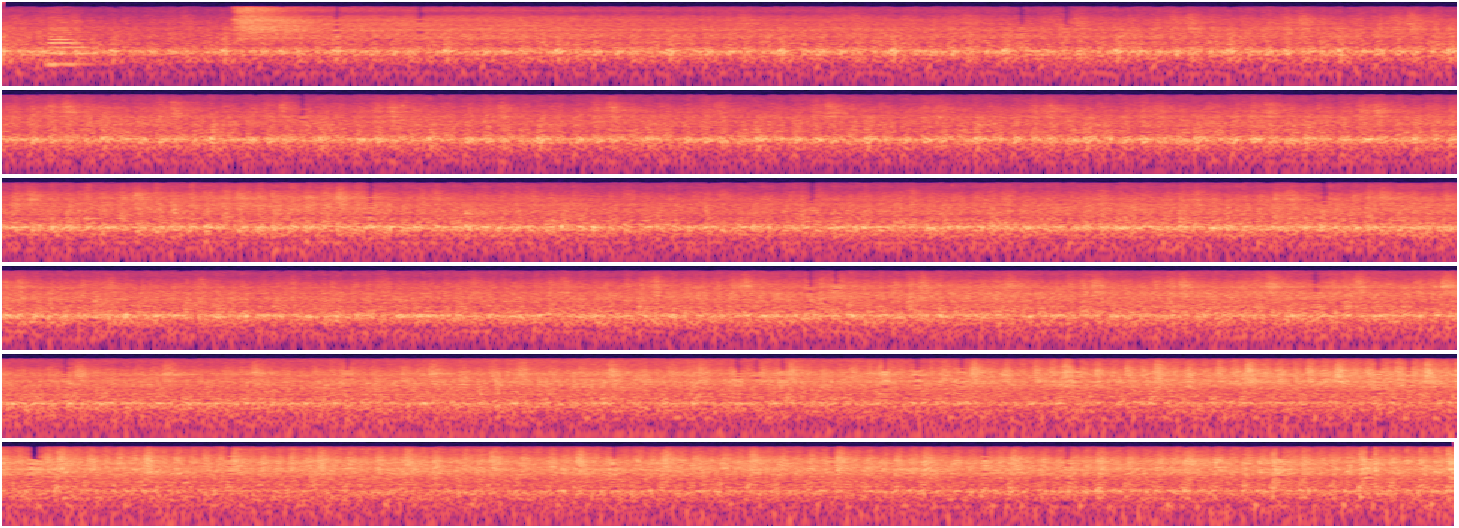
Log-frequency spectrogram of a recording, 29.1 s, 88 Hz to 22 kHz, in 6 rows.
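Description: A diesel-hauled heritage train running on the rails: a steady rolling noise with a constant hum near 1 kHz. About two-thirds of the way through, a deep engine rumble joins in.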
